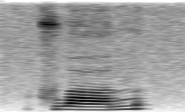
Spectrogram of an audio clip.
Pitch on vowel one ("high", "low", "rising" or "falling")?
low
